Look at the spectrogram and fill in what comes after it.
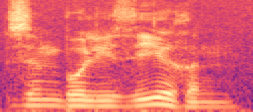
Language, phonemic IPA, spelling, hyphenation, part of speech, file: German, /zʏmboliˈziːʁən/, symbolisieren, sym‧bo‧li‧sie‧ren, verb, De-symbolisieren.ogg
- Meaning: to symbolise, to symbolize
